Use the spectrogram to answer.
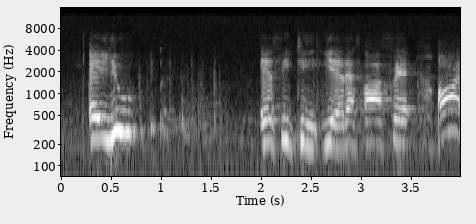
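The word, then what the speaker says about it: Auset: Yeah, that's Aset.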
